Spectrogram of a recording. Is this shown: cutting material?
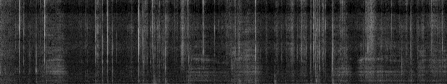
yes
